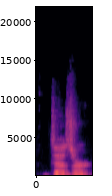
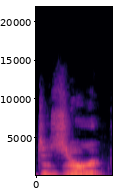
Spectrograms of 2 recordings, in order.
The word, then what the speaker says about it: Desert: way the name is traditionally pronounced desert like the last course of a meal similar to the French pronunciation does air although is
